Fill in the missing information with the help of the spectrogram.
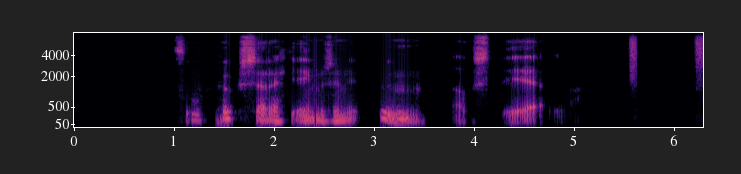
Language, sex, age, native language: Icelandic, male, 20-29, Icelandic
